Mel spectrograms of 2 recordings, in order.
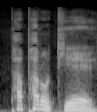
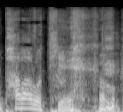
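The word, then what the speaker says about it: Pavarotti: 파파로티의 시그니처 곡이다. 네. 그리고 사실은 파파로티가 아니죠. 파바로티의. 저 헷갈렸네요. 발음 잘해주세요. 네. 파바로티.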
